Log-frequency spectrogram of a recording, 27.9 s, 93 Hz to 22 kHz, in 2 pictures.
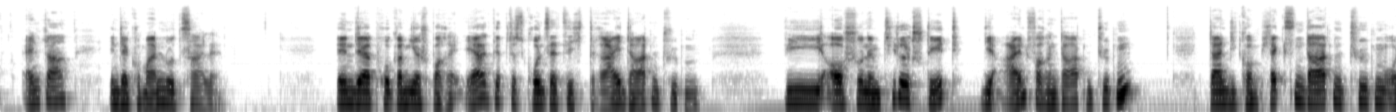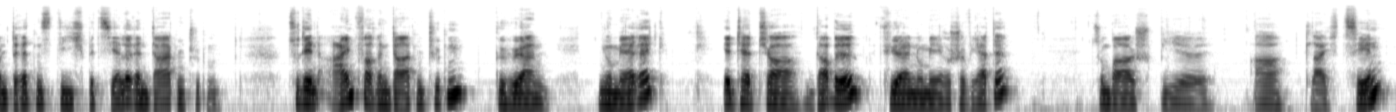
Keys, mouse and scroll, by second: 0.0 Return, 24.6-26.4 typing.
